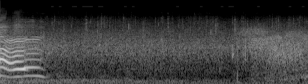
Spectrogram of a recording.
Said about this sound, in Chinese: 又下雨了，也许台风会来耶！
